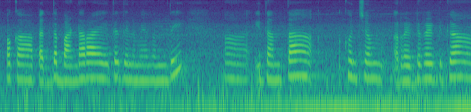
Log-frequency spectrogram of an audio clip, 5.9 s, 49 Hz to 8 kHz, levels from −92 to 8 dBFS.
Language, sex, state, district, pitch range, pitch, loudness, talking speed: Telugu, female, Andhra Pradesh, Srikakulam, 210-235 Hz, 220 Hz, -18 LUFS, 130 wpm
